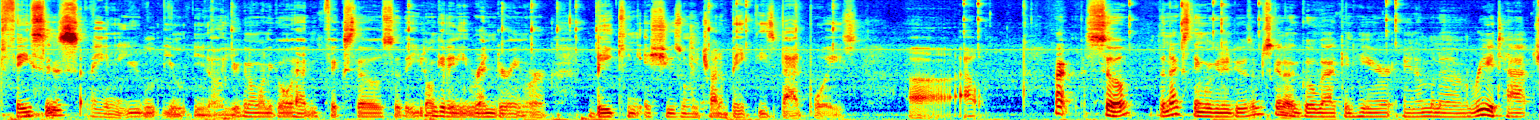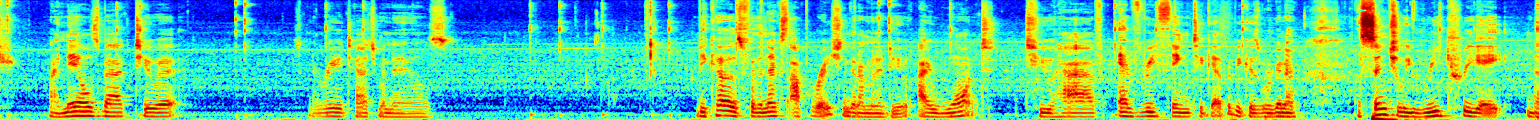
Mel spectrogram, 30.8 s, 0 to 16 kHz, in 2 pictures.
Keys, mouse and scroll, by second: 2.3-4.1 alt+middle drag, 5.0 middle click, 5.6 middle click, 5.9-7.1 alt+middle drag, 7.4 click, 8.0-8.3 middle drag, 9.6 click, 11.3 click, 12.1 click, 12.6 click, 13.9 click, 15.4 click, 16.5 middle click, 17.8 click, 18.6 middle click, 20.7 middle click, 21.4 middle click, 22.4 middle click, 24.2 click, 24.9-26.5 middle drag, 26.8 scroll up 2, 26.9 middle click, 27.6-28.1 scroll up 2, 29.8-30.7 alt+middle drag.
